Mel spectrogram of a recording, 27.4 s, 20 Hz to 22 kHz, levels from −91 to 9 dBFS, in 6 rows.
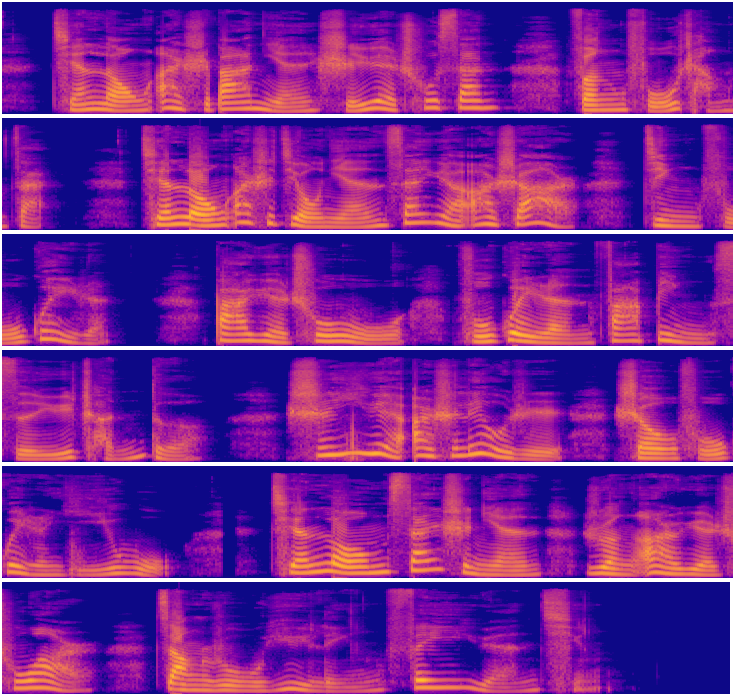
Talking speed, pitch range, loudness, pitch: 160 characters per minute, 165-240 Hz, -17 LUFS, 200 Hz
